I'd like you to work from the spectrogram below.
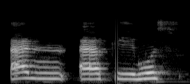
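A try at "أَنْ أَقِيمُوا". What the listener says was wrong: Panjang. Q-nya panjang. Tumben sekarang bacanya salah-salah.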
